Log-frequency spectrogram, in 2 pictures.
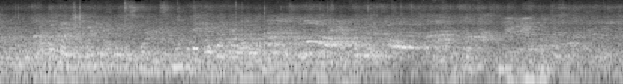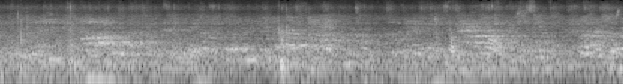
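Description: Children chatter and call out nearby in a large echoing hall.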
